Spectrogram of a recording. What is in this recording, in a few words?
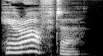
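"hereafter", British English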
